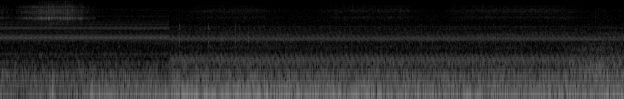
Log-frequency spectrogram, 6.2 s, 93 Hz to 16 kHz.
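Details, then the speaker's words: N scale Model Power 4-6-2 Pacific locomotive, repowered motor shimmed with cardboard so it doesn't rub the frame, wheels and valve gear reattached: steady, even low hum with no rubbing or scraping; normal running. "that sounds pretty good to me so all i did was reattach the wheels and the frame with the valve gear and looks like i'm going to be able to save it"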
